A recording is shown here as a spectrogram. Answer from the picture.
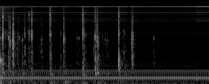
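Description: Computer keyboard typing: quick, irregular keystroke clicks over a steady low electrical hum, the sound effect of text being typed onto a screen.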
